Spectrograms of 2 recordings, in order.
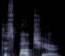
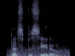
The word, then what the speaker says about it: Despacito: Because I call it despacio. Despacito? That! Despacito. That! Despacio. I can't say it right. Why can't you say it? Well, I can when, like, somebody else says it. But whenever I read it, my brain goes despacio.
